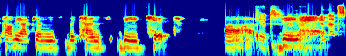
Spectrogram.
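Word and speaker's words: Keitt: actions the tents the kits and that's called key IET or key IT ok Kei ok ok yep ok and it's pronounced kit I've also learned something again because I've always pronounced that keet so it's actually kids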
